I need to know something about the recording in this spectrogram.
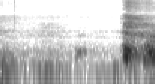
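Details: A single abrupt adult cough interrupting a stretch of conversation in Spanish, cut off at the end of the clip.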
